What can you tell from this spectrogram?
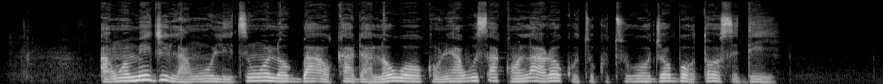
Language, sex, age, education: Yoruba, male, 30-45, secondary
